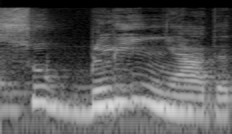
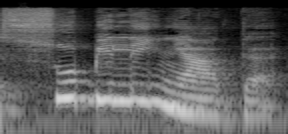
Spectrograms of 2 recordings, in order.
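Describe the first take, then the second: First: The b is joined to the following l. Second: The b is kept apart from the l. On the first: The speaker calls it wrong. "tá errado" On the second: The speaker calls it right. "O certo é sublinhada, porque vem a linha abaixo da palavra"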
